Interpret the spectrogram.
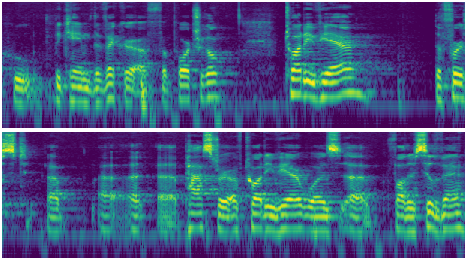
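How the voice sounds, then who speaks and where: A man delivering a prepared academic conference lecture, measured, with occasional fillers. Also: medium pitch. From Canada. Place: museum auditorium. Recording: echoey museum lecture hall.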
